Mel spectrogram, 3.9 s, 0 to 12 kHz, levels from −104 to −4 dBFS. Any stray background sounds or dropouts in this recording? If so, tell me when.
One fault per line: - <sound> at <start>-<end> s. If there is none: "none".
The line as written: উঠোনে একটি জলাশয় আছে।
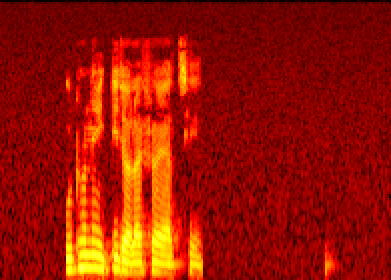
none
